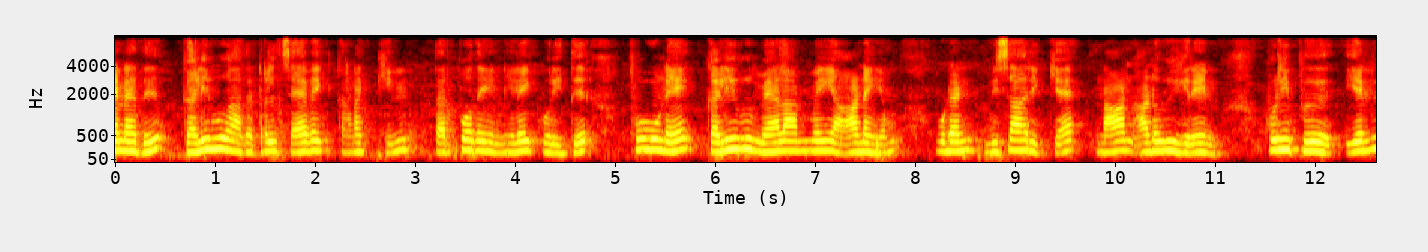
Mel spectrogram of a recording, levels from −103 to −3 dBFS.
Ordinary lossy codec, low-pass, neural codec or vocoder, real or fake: none; 7.2 kHz; vocoder, 22.05 kHz, 80 mel bands, WaveNeXt; fake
